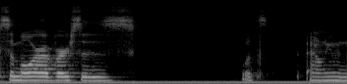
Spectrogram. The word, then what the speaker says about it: Samara: anyway Samara doing here it's pronounced like some more I do it like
